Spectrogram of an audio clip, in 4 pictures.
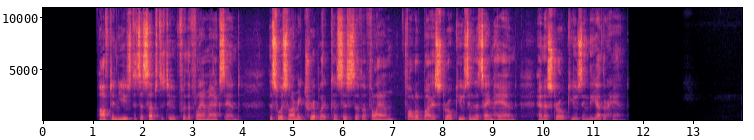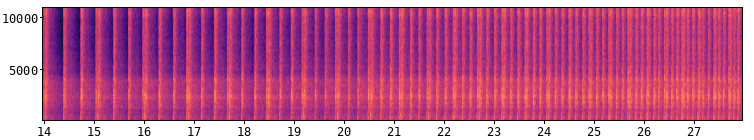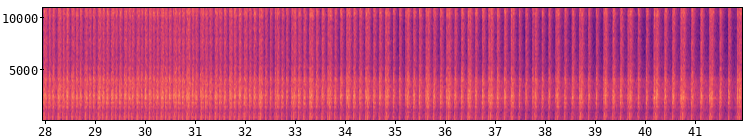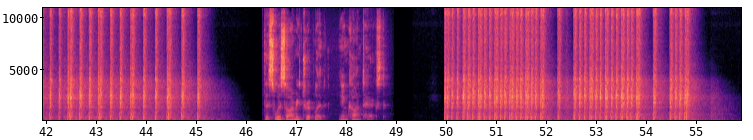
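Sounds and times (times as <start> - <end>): snare drum played with sticks: 14.0 - 45.5, 50.0 - 55.6.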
